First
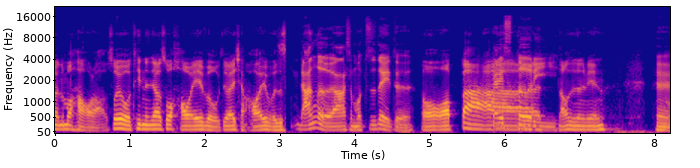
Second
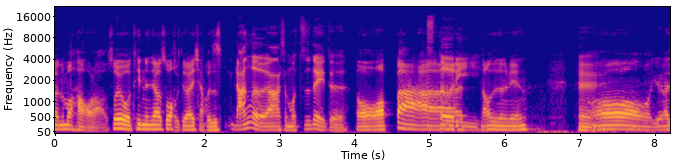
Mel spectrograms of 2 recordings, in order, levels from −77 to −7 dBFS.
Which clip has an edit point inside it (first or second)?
second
